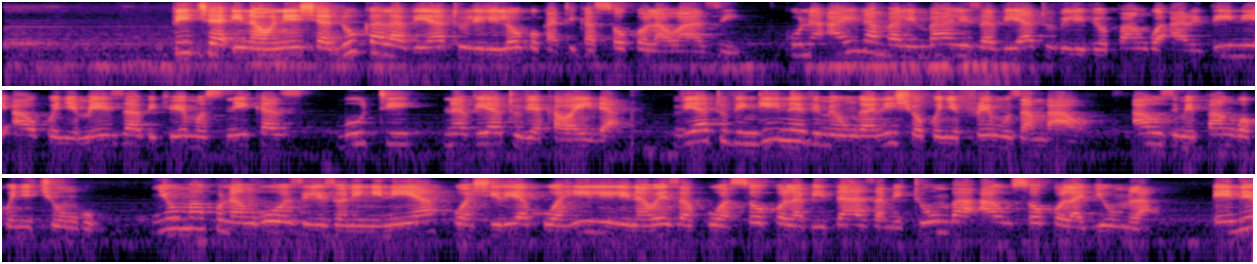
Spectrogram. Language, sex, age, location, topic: Swahili, male, 18-24, Nakuru, finance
